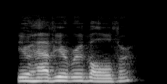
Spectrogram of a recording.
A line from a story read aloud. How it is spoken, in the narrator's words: he said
